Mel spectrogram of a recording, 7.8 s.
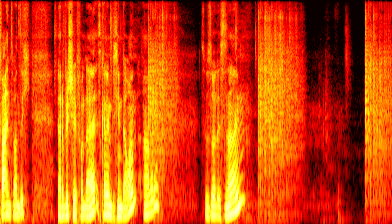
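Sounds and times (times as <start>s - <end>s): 
speech: 0.0s - 3.4s, 4.0s - 5.2s
dice being rolled: 2.0s - 3.6s, 4.4s - 7.8s.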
